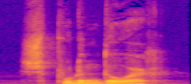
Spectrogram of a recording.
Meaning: inflection of doorspoelen: 1. plural present indicative 2. plural present subjunctive
- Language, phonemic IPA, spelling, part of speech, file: Dutch, /ˈspulə(n) ˈdor/, spoelen door, verb, Nl-spoelen door.ogg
